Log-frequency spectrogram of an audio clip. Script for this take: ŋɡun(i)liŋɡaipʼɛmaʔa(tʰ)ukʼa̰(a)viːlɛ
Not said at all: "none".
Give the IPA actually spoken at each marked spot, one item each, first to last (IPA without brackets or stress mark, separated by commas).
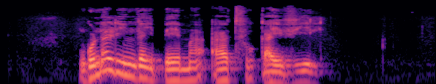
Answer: a, tʰ, i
